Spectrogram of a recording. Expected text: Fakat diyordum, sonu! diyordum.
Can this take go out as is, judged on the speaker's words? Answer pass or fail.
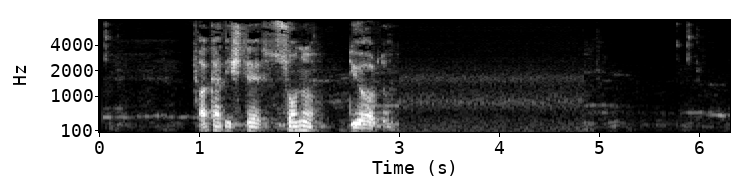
fail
